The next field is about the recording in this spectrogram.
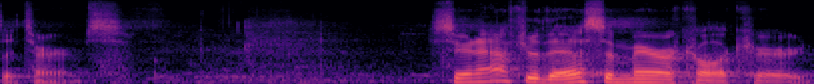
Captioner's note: laughter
